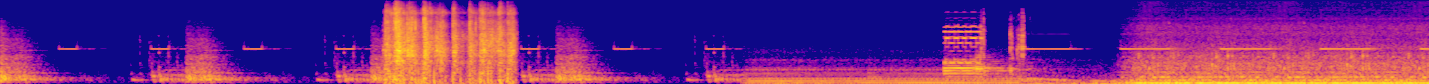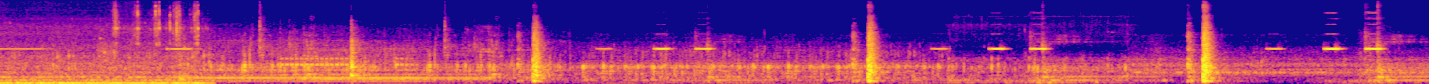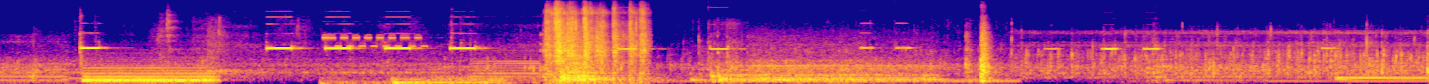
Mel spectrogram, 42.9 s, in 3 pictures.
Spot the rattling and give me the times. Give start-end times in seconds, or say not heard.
3.8-5.2, 15.4-16.3, 34.0-35.1.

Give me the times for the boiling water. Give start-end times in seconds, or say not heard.
11.2-42.8.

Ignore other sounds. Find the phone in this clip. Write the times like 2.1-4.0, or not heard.
9.4-10.3, 17.1-18.5, 31.8-33.8.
